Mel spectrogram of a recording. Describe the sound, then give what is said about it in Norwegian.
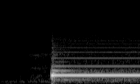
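A phone line's ringback tone starts after a brief silence, one steady, clear electronic beep held for about a second at moderate loudness, with no voices. “Vi prøver. Vi ringer Jon.”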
